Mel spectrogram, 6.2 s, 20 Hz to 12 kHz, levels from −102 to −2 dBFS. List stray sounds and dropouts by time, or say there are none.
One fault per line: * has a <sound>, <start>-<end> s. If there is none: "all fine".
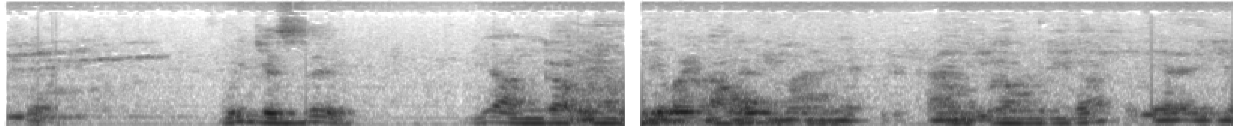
* has a dropout, 3.1-3.2 s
